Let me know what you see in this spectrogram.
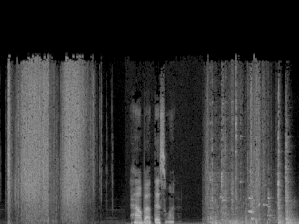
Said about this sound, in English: Is there a woman in the world who welcomes the sound of that hard paper liner and the foot stirrups coming out of the examining table? Yes, I went to my gynecologist recently.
